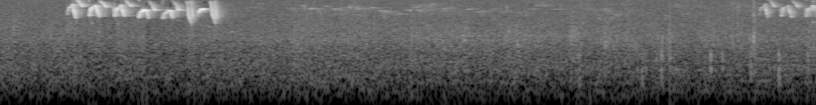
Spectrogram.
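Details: High, fast twittering song of a slaty flowerpiercer (Diglossa plumbea): a jumbled burst of squeaky, buzzy chips for about a second, then quiet, then the start of another burst.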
